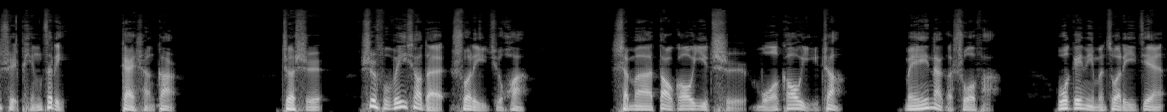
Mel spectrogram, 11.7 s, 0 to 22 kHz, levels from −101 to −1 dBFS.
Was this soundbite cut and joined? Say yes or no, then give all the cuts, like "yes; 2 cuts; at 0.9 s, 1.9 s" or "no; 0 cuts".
no; 0 cuts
